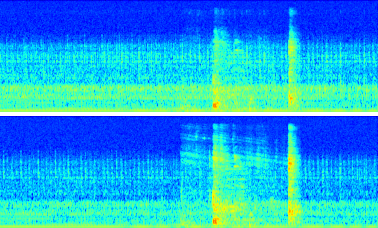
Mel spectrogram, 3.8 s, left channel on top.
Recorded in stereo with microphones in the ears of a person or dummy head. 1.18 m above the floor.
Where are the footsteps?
65° right (ahead or behind), 3 m; by 3.0 s 50° right (ahead or behind), 2 m.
